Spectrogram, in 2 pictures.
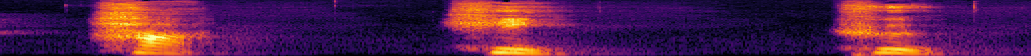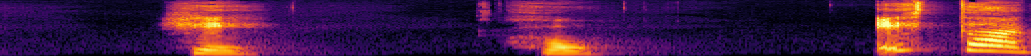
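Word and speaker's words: は: Ojo acá porque la H es expirada, como si fuera la H del inglés. No es una H muda como en el español. Entonces, vamos a pronunciarlas. Esto tiene que salir como un suspiro, como un soplido.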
